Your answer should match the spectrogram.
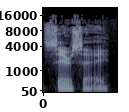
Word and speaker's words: Cersei: One, Cersei. That's how Benioff and Weiss say it, Cersei. So I assume that's the correct pronunciation. And I think actually George R. R. Martin says it that way too.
